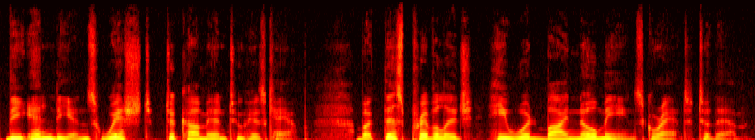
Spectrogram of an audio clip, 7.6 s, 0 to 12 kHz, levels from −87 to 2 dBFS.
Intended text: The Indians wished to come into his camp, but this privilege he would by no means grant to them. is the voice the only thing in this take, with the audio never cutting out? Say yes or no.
yes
